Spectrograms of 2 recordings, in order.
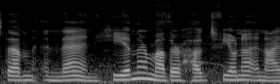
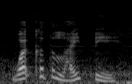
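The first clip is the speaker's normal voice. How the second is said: plain reading voice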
